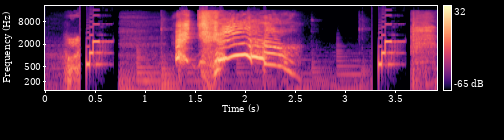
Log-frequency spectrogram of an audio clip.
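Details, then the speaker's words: A voiced sneeze with a rising and falling cry-like tail, over background music and chimes, from a livestreamer. "I keep sneezing."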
